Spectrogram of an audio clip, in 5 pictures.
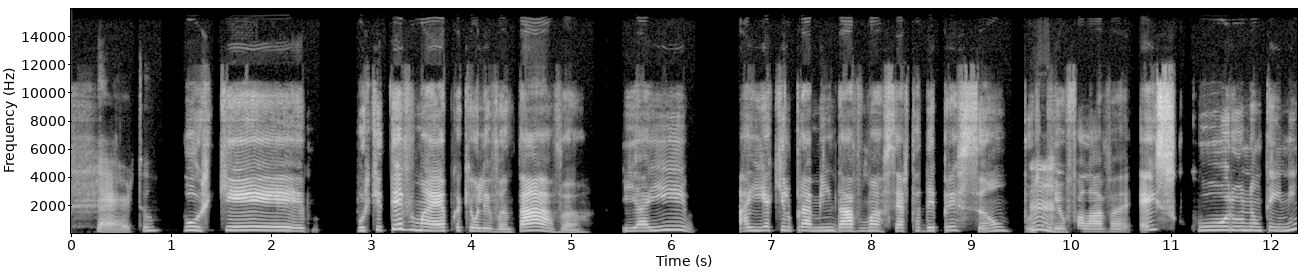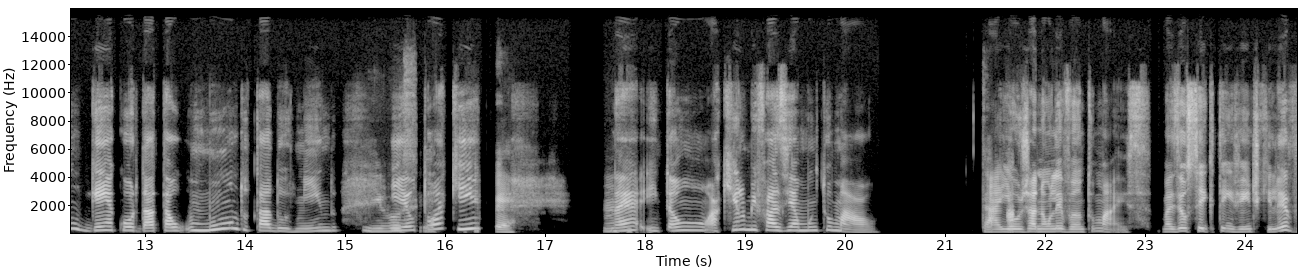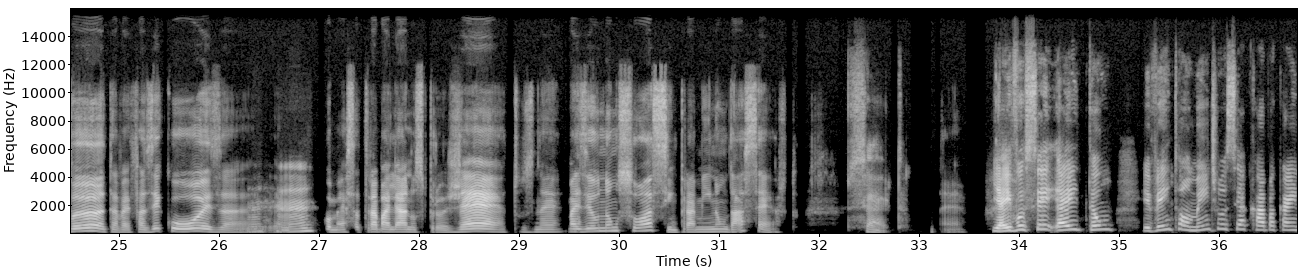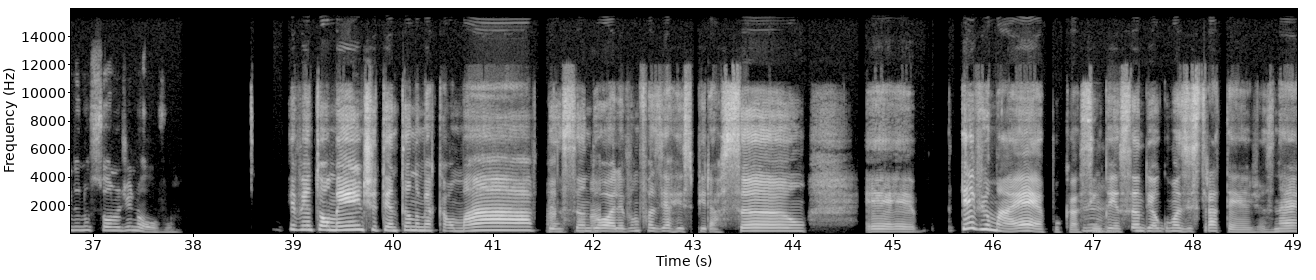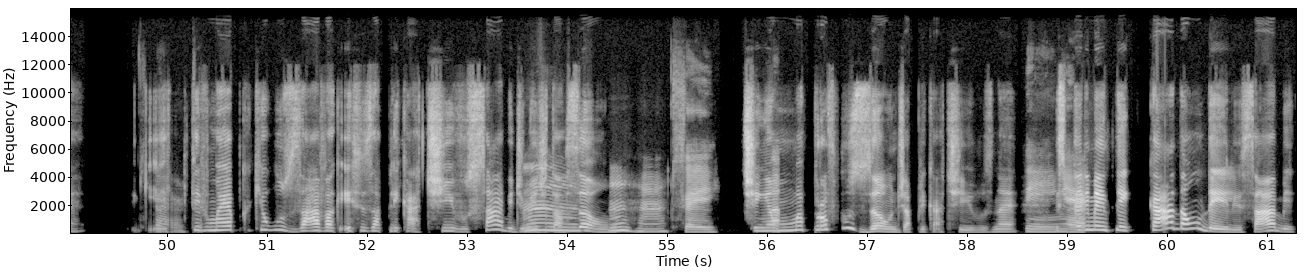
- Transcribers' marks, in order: tapping
- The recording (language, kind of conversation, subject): Portuguese, podcast, O que você costuma fazer quando não consegue dormir?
